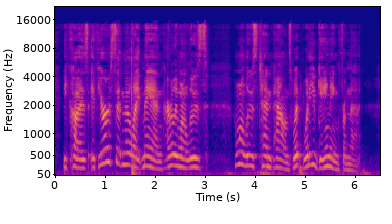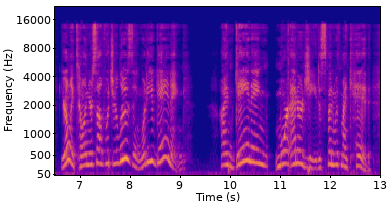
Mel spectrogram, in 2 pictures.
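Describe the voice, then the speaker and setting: The pitch swings very widely at a moderate pace. The recording is very clean, with a silent background. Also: woman, high pitch for a woman. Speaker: wellness vlogger. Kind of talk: motivational talk. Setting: livestream. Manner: mumbling; casual.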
